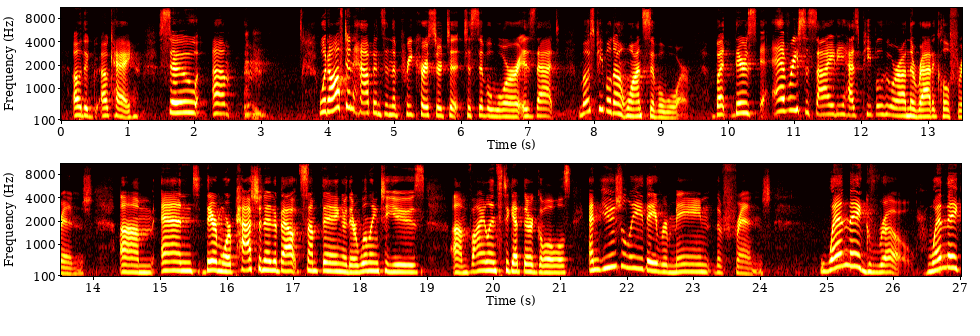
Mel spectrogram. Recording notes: Recorded March 1, 2022 at the Upfront Summit.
